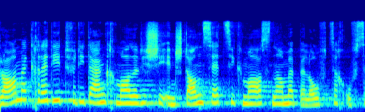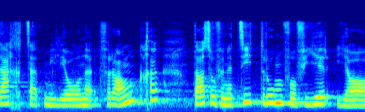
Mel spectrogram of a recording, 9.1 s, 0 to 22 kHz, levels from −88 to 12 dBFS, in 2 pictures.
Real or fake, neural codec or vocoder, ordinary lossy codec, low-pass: real; none; none; 10.8 kHz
